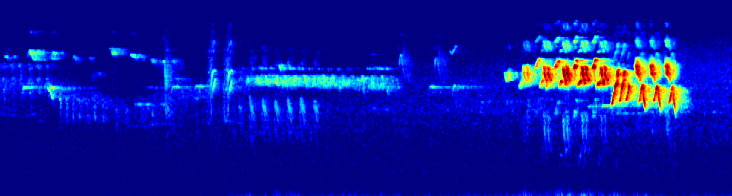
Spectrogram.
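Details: Song of a MacGillivray's warbler, a bright, rapid run of buzzy repeated notes in two parts, lower toward the end, preceded by softer thin calls over faint background hiss.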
